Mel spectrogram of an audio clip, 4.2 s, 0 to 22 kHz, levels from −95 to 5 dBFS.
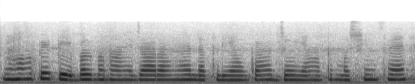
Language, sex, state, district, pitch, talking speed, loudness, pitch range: Hindi, female, Haryana, Jhajjar, 225 Hz, 200 wpm, -16 LUFS, 215-235 Hz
